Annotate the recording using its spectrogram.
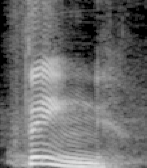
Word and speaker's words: Thing: Thing. Thing. Thing. Esse G é um G mudo. Você praticamente não vai pronunciar, né?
